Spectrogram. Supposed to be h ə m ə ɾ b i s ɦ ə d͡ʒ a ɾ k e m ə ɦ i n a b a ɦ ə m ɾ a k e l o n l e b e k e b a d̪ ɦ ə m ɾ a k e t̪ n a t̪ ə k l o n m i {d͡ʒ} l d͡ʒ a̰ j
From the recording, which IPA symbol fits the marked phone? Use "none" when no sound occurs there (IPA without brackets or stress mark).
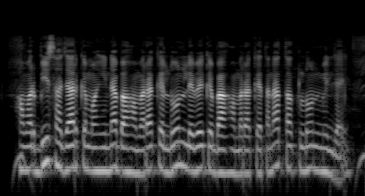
none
